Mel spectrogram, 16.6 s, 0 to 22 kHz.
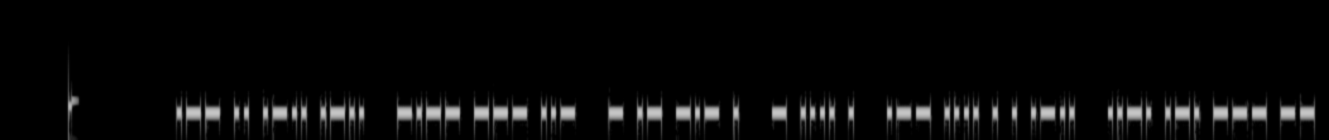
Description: Morse code, heard as a keyed tone, about 20 wpm, 700 Hz. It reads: WILL YOU TAKE THE WHEEL FROM
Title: Sentences from Top 1000 Words - Review Part 3 - 20wpm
